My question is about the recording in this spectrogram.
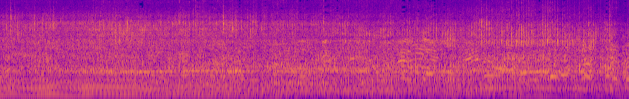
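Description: Mega mud truck's engine running hard with a steady, sustained note that sags a little in pitch near the end, with voices underneath.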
